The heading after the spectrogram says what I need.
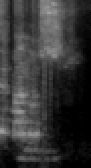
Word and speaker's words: hermanos: Mis hermanos. Remember, H is always silent.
